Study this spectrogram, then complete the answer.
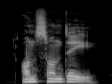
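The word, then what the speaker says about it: Incendies: Incendie, apparently, is how you pronounce it.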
